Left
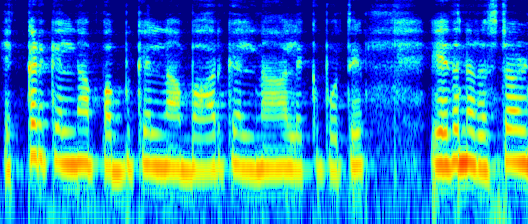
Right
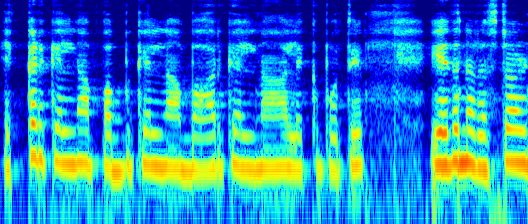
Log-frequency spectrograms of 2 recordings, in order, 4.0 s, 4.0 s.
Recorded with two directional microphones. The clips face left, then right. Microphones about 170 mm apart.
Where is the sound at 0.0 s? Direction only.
15° right (ahead or behind).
